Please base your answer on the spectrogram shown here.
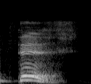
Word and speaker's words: peuvent: Muitos alunos às vezes falam peuvent, peuvente, peuvent. Não, você vai pronunciar até aqui.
